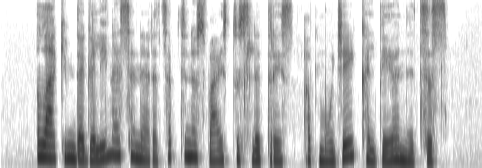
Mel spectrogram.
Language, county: Lithuanian, Utena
